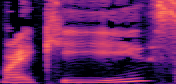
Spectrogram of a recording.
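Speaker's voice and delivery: stress on "keys" with a rise. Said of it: "Use your rubber band for each stressed word".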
